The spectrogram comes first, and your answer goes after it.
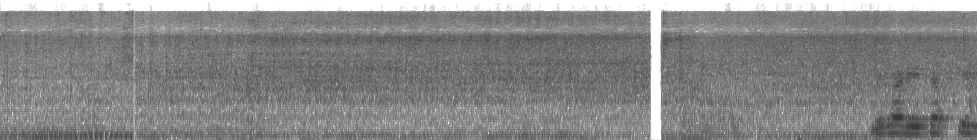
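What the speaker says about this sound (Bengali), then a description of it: "এরপর আমি চিকেনটা দেখুন এইভাবে দিয়ে দিচ্ছি।" Boiled chicken pieces go into a sizzling pan of coriander leaves and onion, giving a steady, close frying hiss throughout with a brief break; a short voice comes in near the end.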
